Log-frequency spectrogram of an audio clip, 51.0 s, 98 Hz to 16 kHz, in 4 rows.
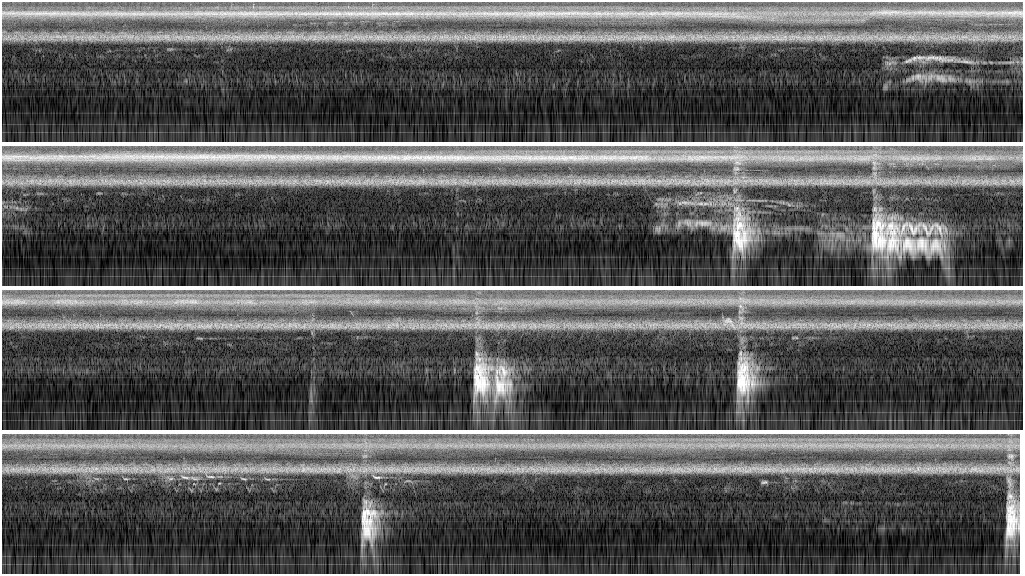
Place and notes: {"title": "Shuishang Ln., Puli Township - A small village in the morning", "date": "2015-06-12 05:51:00", "description": "A small village in the morning, Bird calls, Crowing sounds, Dogs barking\nZoom H2n MS+XY", "latitude": "23.94", "longitude": "120.92", "altitude": "474", "timezone": "Asia/Taipei"}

